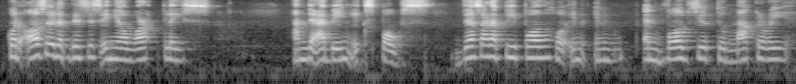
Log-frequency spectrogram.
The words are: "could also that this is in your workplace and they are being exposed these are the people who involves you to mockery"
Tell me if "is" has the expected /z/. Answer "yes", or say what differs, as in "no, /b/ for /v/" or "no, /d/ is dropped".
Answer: no, /s/ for /z/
